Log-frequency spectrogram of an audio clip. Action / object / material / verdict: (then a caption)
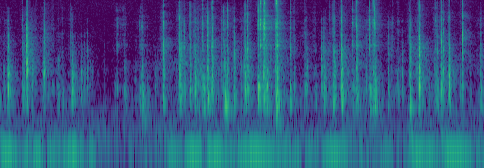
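tap / plastic mechanical keyboard / plastic / none. Fingertips type steadily on a full-size retro keyboard with a peach plastic case and round, typewriter-style plastic keycaps. Quick, dry plastic clicks and taps, with a mid-range body, follow one another unevenly over a low background hum. There is a brief quieter lull near the one-second mark.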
